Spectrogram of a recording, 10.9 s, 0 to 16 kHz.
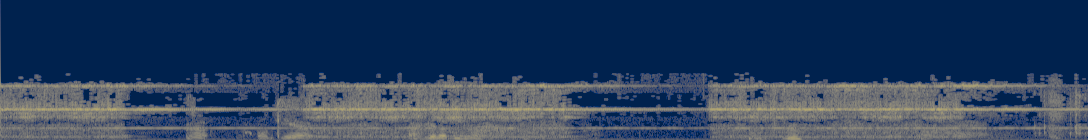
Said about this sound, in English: At 3 o'clock that morning, FBI Special Agent … was asleep at home when the phone beside his pillow suddenly went off.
